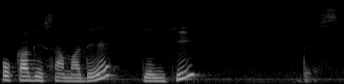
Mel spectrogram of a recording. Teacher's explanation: the intonation is flat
